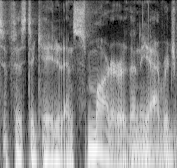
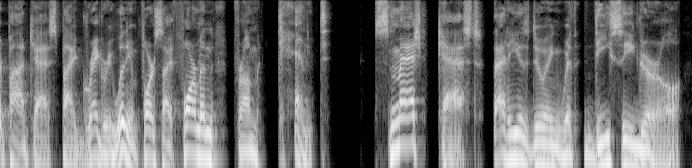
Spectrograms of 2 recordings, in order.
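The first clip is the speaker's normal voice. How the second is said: theatrical ad read; 8 semitones higher, slower than usual. Acted. Co-host cold-reads a listener's podcast plug, theatrical announcer read. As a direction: read it like a grand promo, lingering on key words.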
